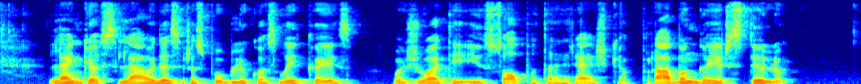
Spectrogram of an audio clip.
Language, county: Lithuanian, Kaunas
